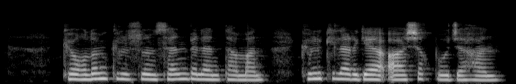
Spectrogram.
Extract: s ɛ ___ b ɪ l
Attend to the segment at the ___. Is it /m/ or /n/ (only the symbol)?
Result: n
